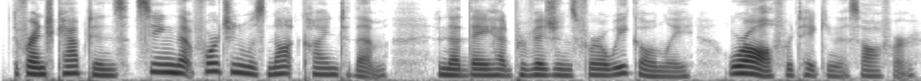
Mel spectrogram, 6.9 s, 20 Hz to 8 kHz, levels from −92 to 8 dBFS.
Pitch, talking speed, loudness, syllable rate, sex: 185 Hz, 225 wpm, -20 LUFS, 5.8 syllables/s, female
